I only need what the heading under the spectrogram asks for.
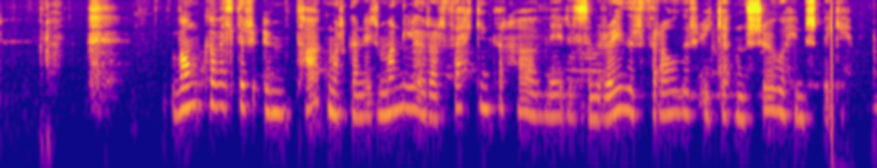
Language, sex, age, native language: Icelandic, female, 30-39, Icelandic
